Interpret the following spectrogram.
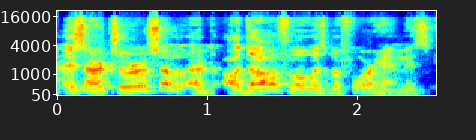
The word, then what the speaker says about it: Arturo Sosa: It's Arturo Sosa.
